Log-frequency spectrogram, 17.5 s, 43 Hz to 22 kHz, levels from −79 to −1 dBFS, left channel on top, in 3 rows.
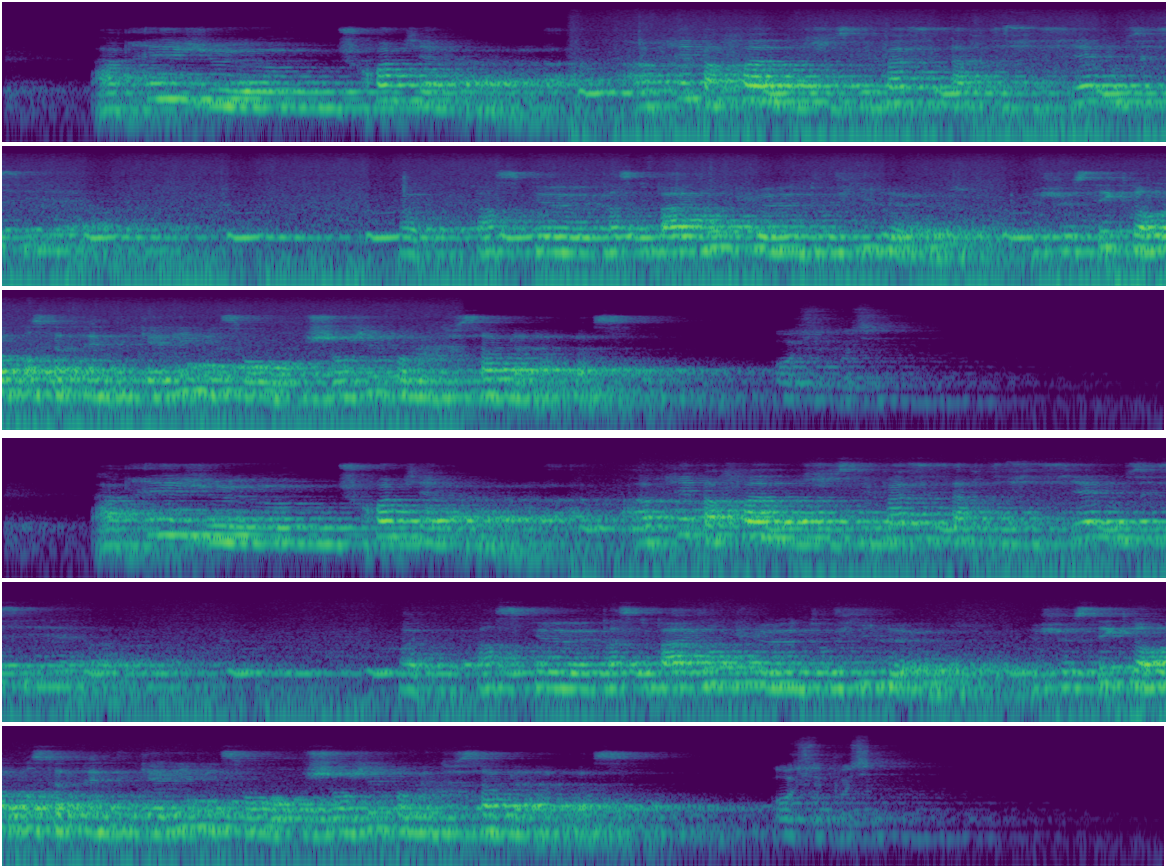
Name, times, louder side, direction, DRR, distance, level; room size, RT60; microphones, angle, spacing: voice 1, 0.4-6.6 7.8-7.9 8.2-14.8, equal, 5° left, -2 dB, 0.8 m, -26 dB
sound 1, 2.8-14.0, left 4 dB, 70° left, 0.4 m, -34 dB
voice 2, 15.5-16.0, right 3 dB, 60° right, 3 dB, 0.7 m, -42 dB
7.2 x 3.4 x 5.1 m, 2.1 s
head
